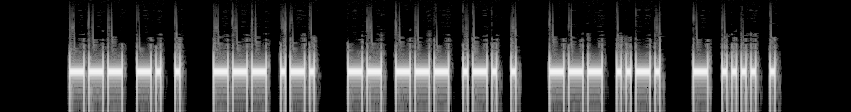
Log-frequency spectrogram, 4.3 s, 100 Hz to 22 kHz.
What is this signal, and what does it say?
Morse code, heard as a keyed tone, about 50 wpm, 700 Hz. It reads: ONE OR MORE OF THE
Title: Sets of 5 Words Encore 50wpm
